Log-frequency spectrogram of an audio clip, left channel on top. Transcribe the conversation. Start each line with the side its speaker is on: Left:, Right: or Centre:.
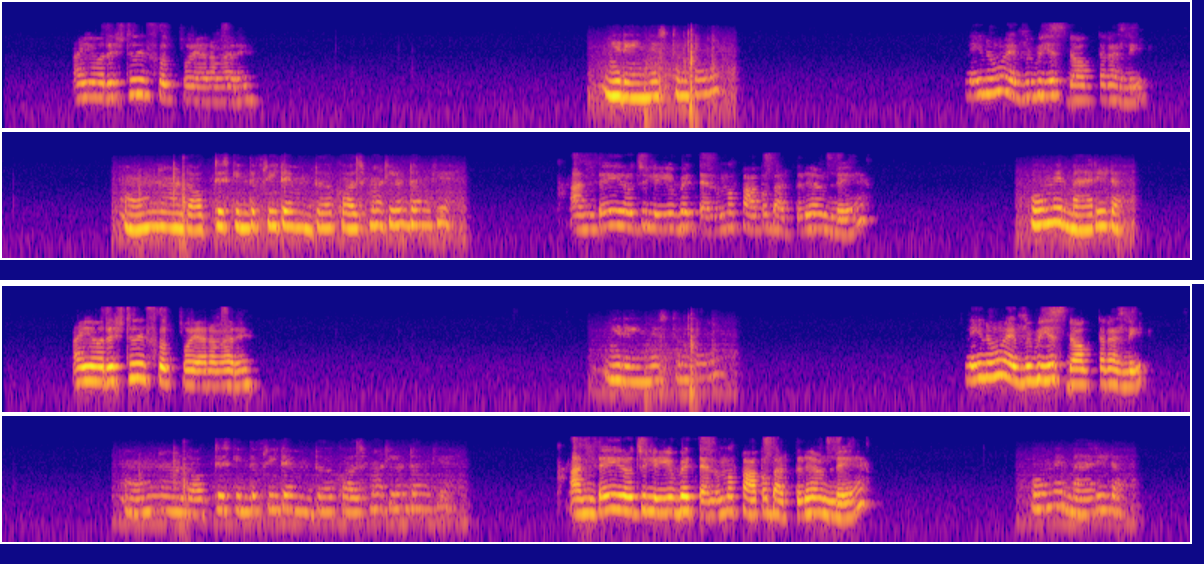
Right: అయ్యో రెస్ట్ తీసుకోకపోయారా మరి
Left: మీరేం జేస్తుంటారు
Right: నేను ఎంబీబిఎస్ డాక్టర్ అండి
Left: అవునా డాక్టర్స్ కింత ఫ్రీ టైమ్ ఉంటదా కాల్స్ మాట్లాడడానికి
Right: అంటే ఈరోజు లీవ్ పెట్టాను మా పాప బర్త్డే ఉండే
Left: ఓ మీర్ మ్యారీడా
